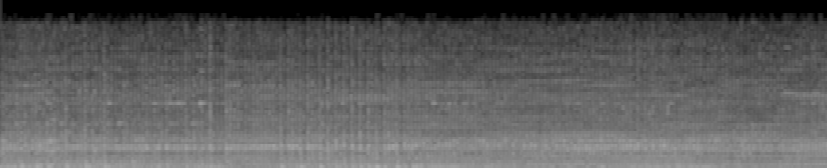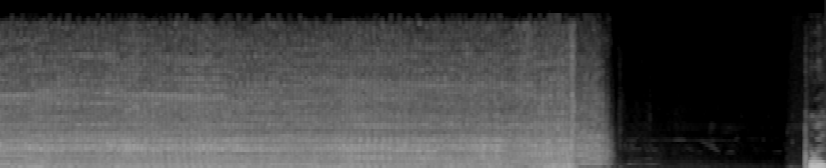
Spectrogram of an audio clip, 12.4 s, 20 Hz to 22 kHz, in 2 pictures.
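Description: A RIDGID GEN5X MEGAMax reciprocating saw on orbital action tears through wood for about ten seconds, loud, close and rasping with a steady rapid chatter, then cuts off abruptly into silence.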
